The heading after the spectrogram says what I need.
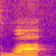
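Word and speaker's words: は: So although here this is hiragana ha but sometimes we pronounce it as wa wa.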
